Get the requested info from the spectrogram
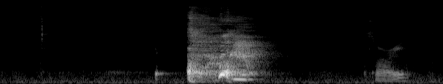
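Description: A woman coughs once, a loud, short, harsh burst about two seconds in.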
